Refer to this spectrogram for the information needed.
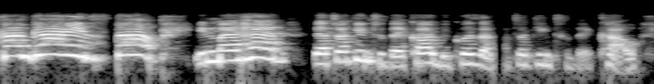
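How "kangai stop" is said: mock, high-pitched yelling. Telling a story about chasing a cow, imitating the crowd yelling. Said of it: "they're yelling at me".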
